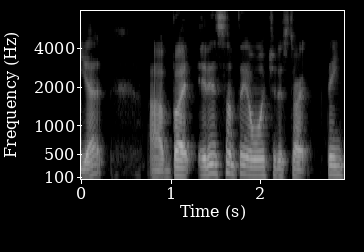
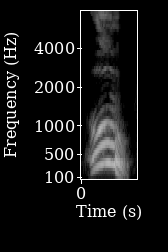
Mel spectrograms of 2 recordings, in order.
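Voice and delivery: high, loud "ooh!"; exclaimed "ooh"; 14 semitones higher, 8 dB louder than usual. Real, not acted. Teacher tripping on a tongue twister, exclaiming. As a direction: let out a loud high whoop.

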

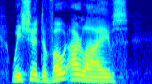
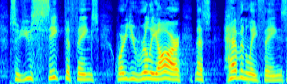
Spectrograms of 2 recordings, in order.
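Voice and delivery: louder, higher preacher's voice, building; rising preaching; 6 semitones higher, 11 dB louder than usual. Acted. Pastor urging the church to seek heavenly things, fervent preaching. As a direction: drive the point home from the pulpit.

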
